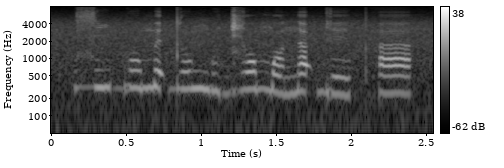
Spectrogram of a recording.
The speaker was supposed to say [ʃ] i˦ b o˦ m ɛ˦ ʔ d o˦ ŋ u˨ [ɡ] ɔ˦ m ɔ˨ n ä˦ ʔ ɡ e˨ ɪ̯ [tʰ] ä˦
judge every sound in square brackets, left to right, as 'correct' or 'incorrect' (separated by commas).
incorrect, incorrect, incorrect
